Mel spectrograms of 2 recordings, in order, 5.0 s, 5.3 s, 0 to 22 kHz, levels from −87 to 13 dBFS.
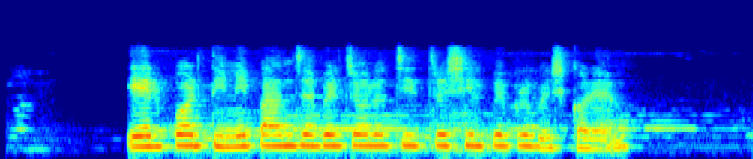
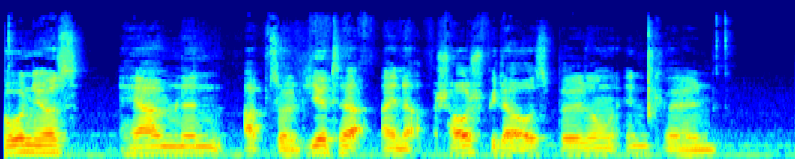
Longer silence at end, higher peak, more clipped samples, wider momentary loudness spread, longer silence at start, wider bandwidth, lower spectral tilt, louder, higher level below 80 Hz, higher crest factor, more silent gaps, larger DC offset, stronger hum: second, 0.4 s vs 0.55 s; about the same, -2 dBFS vs -2 dBFS; neither; about the same, 9 LU vs 10 LU; about the same, 0.1 s vs 0.05 s; second, 7.4 kHz vs 15.5 kHz; about the same, -5.5 dB/octave vs -5.5 dB/octave; first, -16 LUFS vs -19 LUFS; second, -62 dBFS vs -54 dBFS; about the same, 14 dB vs 16 dB; neither; neither; neither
